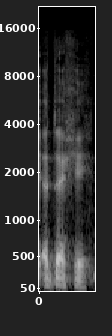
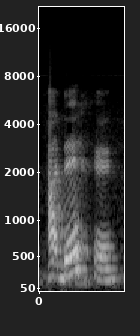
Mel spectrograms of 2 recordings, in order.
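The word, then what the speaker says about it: Adeje: How do you say Adeshi? I say it like an H with a little bit of guttural throat. Adeshi. Yeah. Adeshi. It's funny, actually, because it's like the Germans pronounce it Adeshi.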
